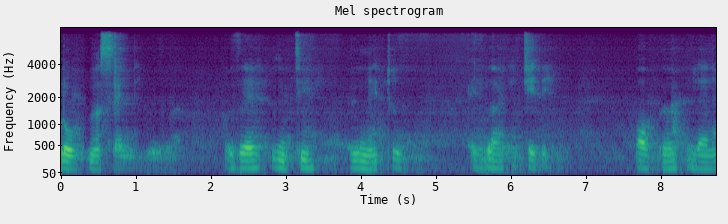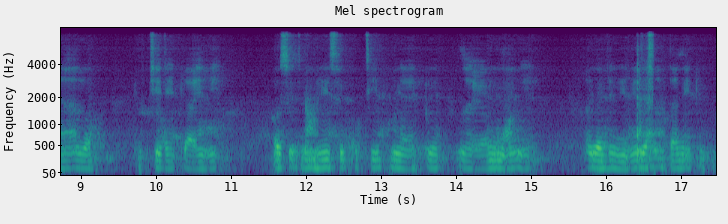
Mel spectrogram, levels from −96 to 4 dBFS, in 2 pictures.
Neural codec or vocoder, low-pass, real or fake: codec, 16 kHz, 0.8 kbps, ZipCodec; 7.2 kHz; fake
